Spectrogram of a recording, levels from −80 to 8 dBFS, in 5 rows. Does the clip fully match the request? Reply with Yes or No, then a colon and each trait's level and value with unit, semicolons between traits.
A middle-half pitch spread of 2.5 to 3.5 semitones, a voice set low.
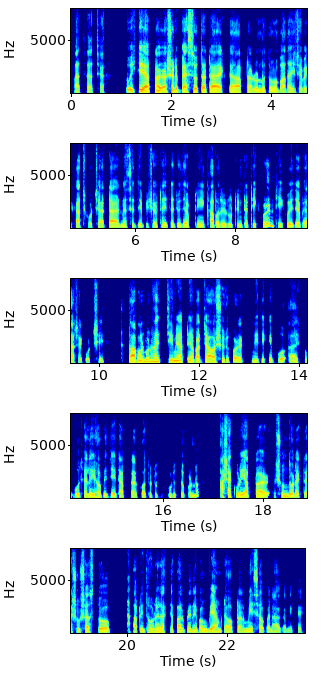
No: average, 4.2 semitones; low, 110 Hz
